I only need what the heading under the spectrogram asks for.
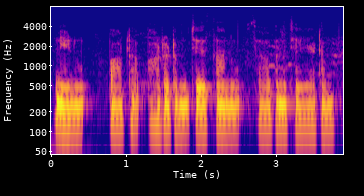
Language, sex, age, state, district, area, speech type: Telugu, male, 30-45, Andhra Pradesh, Nellore, urban, spontaneous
